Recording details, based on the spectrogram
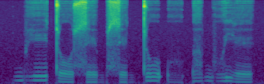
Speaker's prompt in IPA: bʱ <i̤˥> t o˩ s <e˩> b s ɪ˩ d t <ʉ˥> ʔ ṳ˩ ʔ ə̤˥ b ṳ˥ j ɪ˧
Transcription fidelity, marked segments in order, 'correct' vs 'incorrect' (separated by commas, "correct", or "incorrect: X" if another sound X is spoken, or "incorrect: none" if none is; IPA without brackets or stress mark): incorrect: i˥, correct, incorrect: u˥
